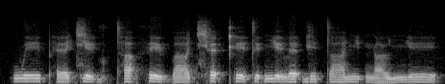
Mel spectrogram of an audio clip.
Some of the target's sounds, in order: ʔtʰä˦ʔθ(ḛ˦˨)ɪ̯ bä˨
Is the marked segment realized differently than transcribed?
no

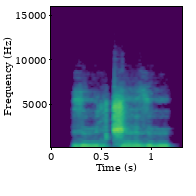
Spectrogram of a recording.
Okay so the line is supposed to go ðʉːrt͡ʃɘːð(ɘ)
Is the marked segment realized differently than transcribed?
yes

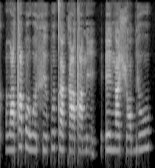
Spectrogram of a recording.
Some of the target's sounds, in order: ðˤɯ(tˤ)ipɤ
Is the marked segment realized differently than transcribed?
no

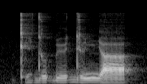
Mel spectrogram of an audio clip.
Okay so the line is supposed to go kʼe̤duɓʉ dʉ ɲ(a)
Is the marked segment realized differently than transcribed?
no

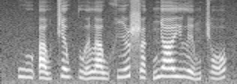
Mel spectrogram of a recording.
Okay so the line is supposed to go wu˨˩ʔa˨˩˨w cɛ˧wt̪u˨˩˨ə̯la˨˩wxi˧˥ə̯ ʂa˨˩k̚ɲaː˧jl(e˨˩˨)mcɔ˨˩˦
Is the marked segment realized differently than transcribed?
no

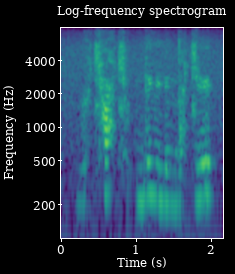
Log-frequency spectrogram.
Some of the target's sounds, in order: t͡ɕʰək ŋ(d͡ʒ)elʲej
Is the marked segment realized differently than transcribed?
yes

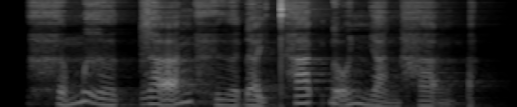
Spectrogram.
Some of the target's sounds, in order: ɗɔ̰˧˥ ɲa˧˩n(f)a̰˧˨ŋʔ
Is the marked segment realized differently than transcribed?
yes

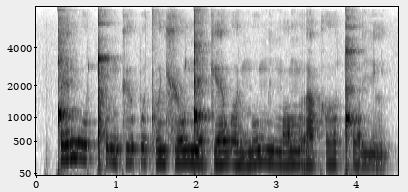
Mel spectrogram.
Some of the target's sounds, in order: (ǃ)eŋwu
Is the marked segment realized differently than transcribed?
no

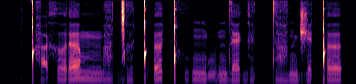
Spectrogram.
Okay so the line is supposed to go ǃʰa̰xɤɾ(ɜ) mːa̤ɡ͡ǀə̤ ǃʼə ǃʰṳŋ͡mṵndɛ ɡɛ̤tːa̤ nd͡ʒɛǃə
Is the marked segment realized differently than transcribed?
no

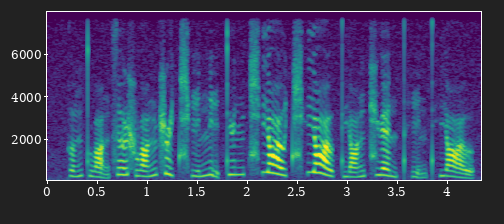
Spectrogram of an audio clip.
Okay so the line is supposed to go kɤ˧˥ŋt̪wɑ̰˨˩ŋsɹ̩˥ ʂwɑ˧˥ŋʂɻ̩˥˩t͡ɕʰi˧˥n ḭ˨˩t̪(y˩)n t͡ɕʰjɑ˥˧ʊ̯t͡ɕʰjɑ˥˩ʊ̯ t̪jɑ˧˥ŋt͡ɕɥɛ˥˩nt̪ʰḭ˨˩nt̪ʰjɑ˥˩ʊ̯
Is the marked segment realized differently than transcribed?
yes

